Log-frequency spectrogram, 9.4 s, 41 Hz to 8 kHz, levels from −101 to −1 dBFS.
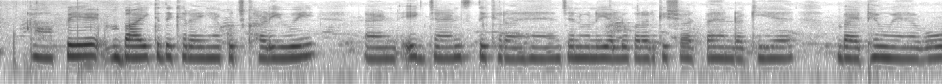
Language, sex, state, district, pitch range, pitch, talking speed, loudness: Hindi, female, Bihar, Gopalganj, 205-220 Hz, 215 Hz, 170 wpm, -33 LUFS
